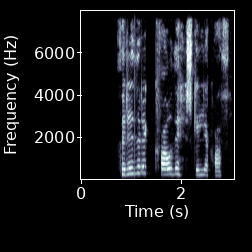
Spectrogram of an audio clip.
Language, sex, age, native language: Icelandic, female, 10, Icelandic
